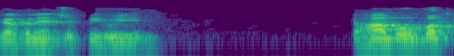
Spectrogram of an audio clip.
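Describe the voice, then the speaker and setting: A normal speaking voice carries ordinary pitch variation. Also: man. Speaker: Islamic scholar, Quran commentator giving a Friday sermon. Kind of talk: Friday sermon (khutbah) delivered in a mosque. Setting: mosque.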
